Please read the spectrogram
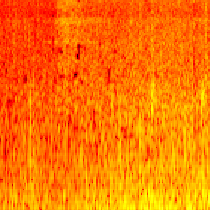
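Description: A steady, even hiss of background noise.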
